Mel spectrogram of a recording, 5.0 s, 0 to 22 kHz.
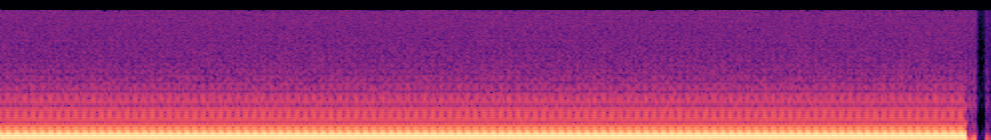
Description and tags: I recorded this Ace tone Organ Basspedal with a mono mic very close to the speaker in 16bit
